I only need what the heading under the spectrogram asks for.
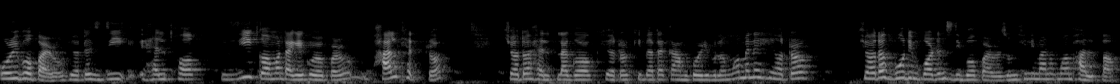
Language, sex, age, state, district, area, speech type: Assamese, female, 18-30, Assam, Kamrup Metropolitan, urban, spontaneous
